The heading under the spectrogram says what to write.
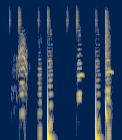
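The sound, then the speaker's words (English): A string of cat meows in a played music track with what sounds like an accordion: about seven short, clear calls in quick rhythmic succession, some rising and some falling in pitch, fairly loud with brief gaps between them. “Somebody did just meow.”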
